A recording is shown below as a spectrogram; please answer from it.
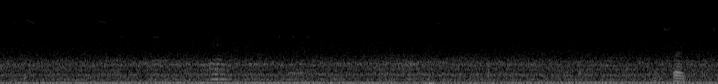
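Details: Hive inspection of kept honey bees, 17 July 2020, with frames holding plenty of room: an even, continuous droning hum with low banded tones throughout, a couple of brief soft knocks, and quiet outdoor background.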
